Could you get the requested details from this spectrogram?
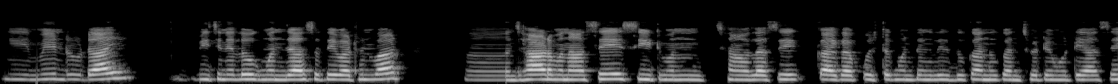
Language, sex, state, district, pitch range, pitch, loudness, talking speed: Halbi, female, Chhattisgarh, Bastar, 215-235 Hz, 225 Hz, -20 LUFS, 160 wpm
